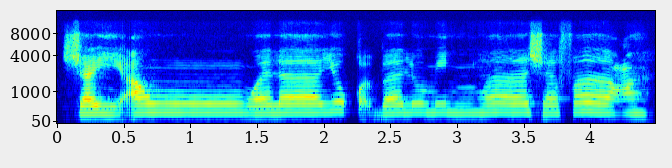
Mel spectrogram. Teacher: Syai'au, kalau kita nak sambung, kena ada dengung 2 harakat.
